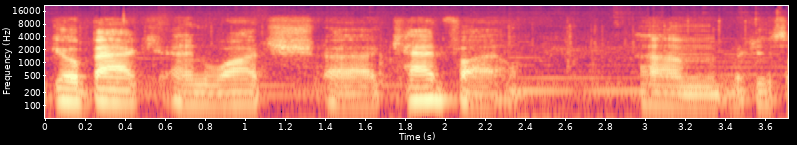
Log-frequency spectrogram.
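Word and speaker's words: Cadfael: stuff like that and that's spelled c-a-d-f-a-e-l cad file it's welsh for battle prince oh my my favorite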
